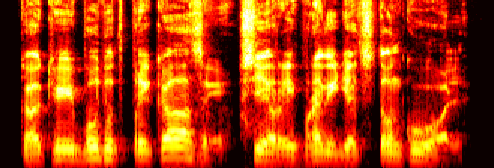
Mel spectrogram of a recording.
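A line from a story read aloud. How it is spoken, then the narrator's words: Deep bass voice. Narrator (Russian): пробасил самый здоровенный из них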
